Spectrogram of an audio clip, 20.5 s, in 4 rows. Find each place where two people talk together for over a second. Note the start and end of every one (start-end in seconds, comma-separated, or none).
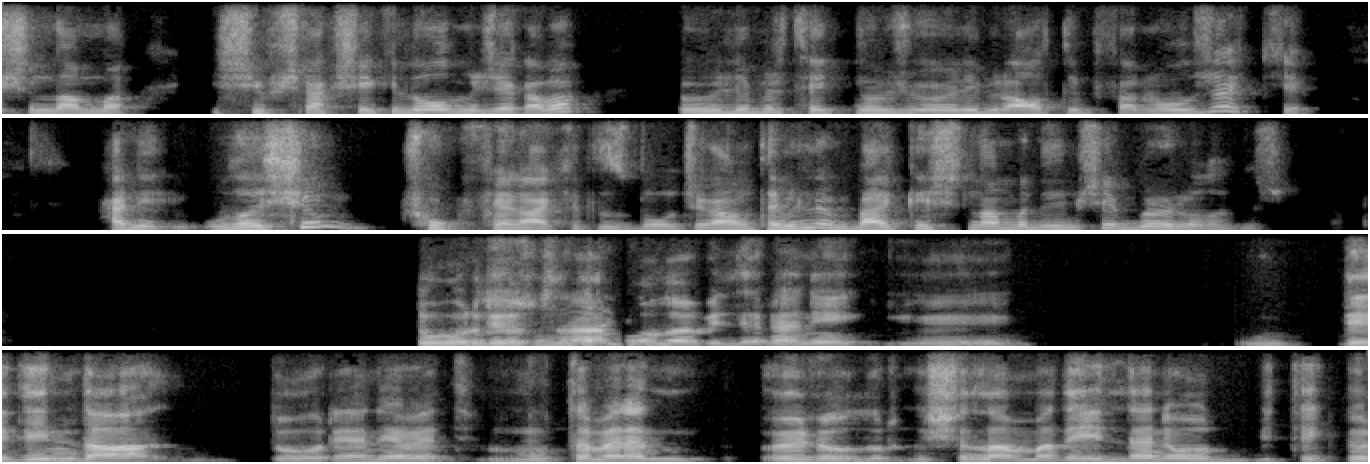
none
